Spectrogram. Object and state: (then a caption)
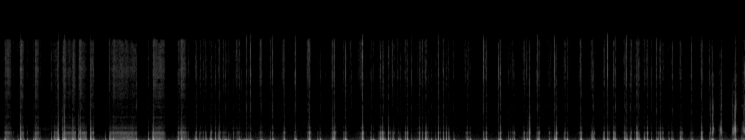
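Small paper cups. Fingertips tap and scratch the outer walls of two identical small empty paper cups, their hollow open mouths held near a Tascam microphone. Dozens of quick, dry, hollow taps land in an uneven rhythm with a boomy low thump and a faint papery ring, broken by brief scratchy rubbing bursts early on. Each tap dies away almost instantly.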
